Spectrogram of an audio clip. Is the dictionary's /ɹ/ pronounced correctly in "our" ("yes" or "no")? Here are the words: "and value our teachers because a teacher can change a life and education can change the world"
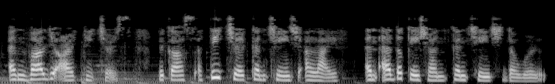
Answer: no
